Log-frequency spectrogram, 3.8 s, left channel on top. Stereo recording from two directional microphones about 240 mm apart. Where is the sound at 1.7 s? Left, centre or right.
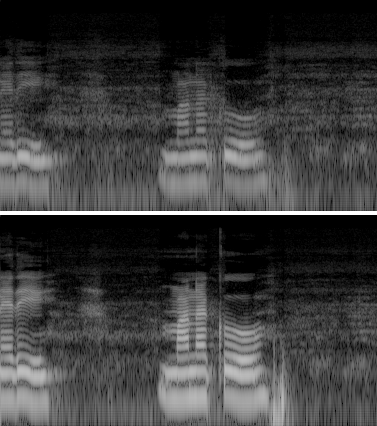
Right.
